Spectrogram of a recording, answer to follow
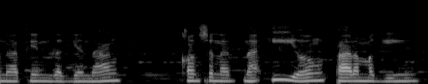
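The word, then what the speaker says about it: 이응: lagyan ng consonant na iyong para maging syllable po yung mga vowel na iyon. It doesn't affect the sound value of the vowel because iyong is silent when it is placed before the vowel.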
